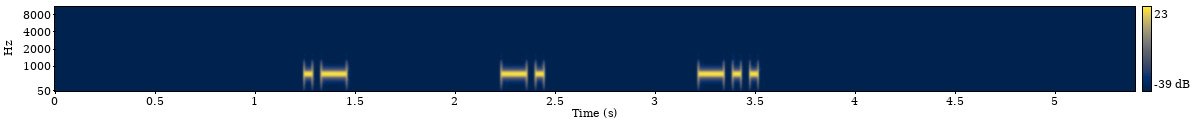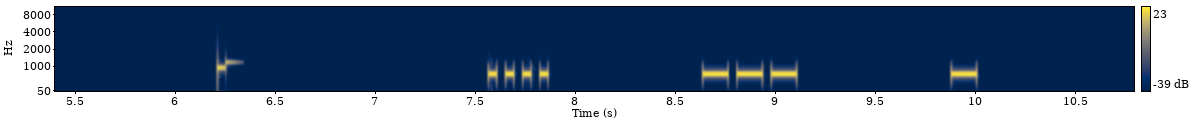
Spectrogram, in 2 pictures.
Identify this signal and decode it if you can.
Morse code, heard as a keyed tone, about 28 wpm, spaced as for 10 wpm, 690 Hz. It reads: AND HOT
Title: 6x Character Spacing - Top 100 Words - 28wpm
